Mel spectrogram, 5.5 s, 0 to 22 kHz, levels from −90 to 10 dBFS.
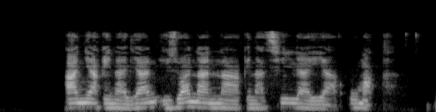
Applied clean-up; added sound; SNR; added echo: neural mask model Resemble Enhance denoiser.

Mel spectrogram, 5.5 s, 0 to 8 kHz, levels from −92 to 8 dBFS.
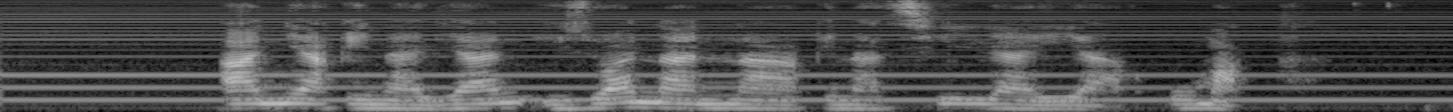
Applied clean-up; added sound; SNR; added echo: none; Harmonica; 11 dB; none.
